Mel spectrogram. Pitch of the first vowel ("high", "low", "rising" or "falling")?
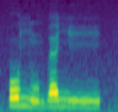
high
